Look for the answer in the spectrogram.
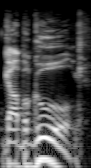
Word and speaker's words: capicola: For the Cotton Bowl, I did my first ever garlic bread sandwich, which was just like ham, capicola. Is that how you pronounce that? Nice. Gabagool.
